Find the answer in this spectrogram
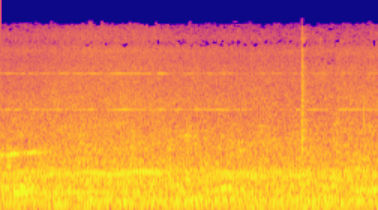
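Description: Steady hum of a stopped MRT train with its doors open as passengers step aboard, with faint chatter and one sharp click about four seconds in.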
